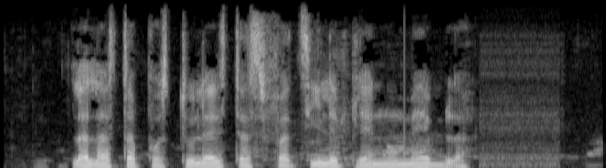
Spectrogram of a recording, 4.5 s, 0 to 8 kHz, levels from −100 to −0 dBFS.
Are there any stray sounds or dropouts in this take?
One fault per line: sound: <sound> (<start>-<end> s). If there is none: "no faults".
no faults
